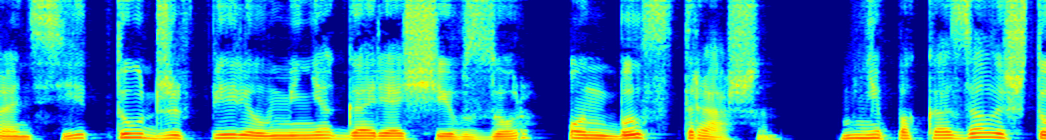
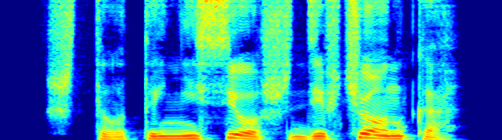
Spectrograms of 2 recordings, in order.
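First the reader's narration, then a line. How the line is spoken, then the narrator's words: Through clenched teeth. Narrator (Russian): процедил он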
